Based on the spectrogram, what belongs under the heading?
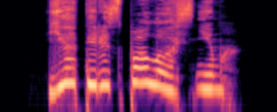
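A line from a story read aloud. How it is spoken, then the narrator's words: Breathed out. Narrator (Russian): выдохнула моя подруга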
